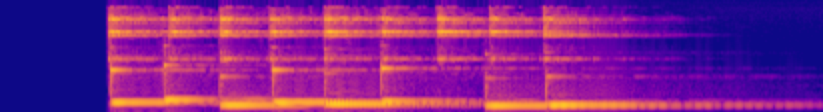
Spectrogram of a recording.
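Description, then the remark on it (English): Bright silver bells ring at Christmas, chiming out a quick run of about nine notes stepping mostly downward, each strike ringing with shimmering overtones before the last tone lingers and fades away alone. “While the fiddler plays and sweet silver bells ring, they sing songs about snow and the birth of a king.”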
